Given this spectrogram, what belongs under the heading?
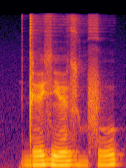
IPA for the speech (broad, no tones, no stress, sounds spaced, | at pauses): d e zʲ ɛ̃ z o̤ f u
